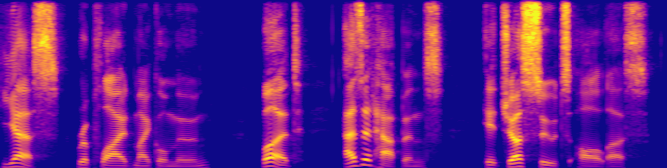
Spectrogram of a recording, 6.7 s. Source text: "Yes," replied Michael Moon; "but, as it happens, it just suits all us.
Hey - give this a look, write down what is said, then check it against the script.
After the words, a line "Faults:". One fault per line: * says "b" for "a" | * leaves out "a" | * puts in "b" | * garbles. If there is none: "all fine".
"Yes," replied Michael Moon; "but, as it happens, it just suits all us.
Faults:
all fine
